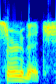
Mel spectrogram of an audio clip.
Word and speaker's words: Cernovich: Sernovic. Oh, yeah. Mike Cernovich.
